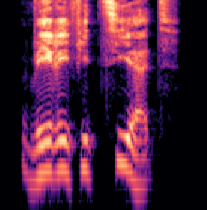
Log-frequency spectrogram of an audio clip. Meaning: 1. past participle of verifizieren 2. inflection of verifizieren: third-person singular present 3. inflection of verifizieren: second-person plural present
- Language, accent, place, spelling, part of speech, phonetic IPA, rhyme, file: German, Germany, Berlin, verifiziert, adjective / verb, [veʁifiˈt͡siːɐ̯t], -iːɐ̯t, De-verifiziert.ogg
